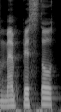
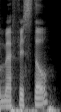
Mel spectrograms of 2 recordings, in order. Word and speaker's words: Mephisto: happy to let the memphisto the meth the mephisto true yeah i always pronounce that name wrong i don't know why i always call it memphis though instead of mephisto so big damage already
